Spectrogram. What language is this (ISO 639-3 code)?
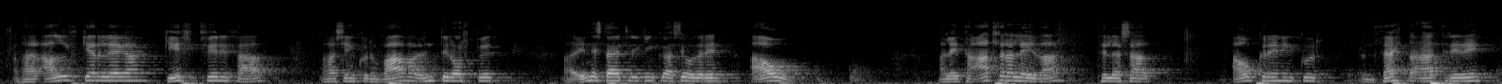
isl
